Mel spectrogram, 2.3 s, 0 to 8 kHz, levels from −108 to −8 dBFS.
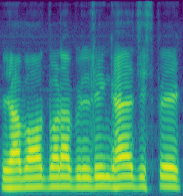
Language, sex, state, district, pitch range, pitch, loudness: Hindi, female, Chhattisgarh, Raipur, 145-150 Hz, 145 Hz, -16 LUFS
